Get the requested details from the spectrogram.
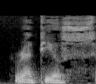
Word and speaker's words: ratio: Ratios, se dice aquí ratios. En inglés ratio, SH muy fuerte, sonido SH, como ella, she.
